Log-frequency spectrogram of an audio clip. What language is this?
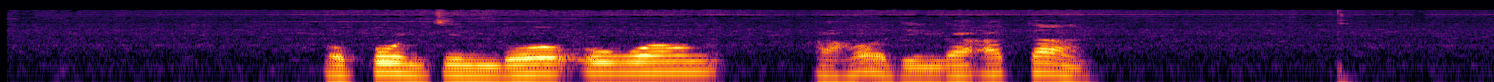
Mbo (Cameroon)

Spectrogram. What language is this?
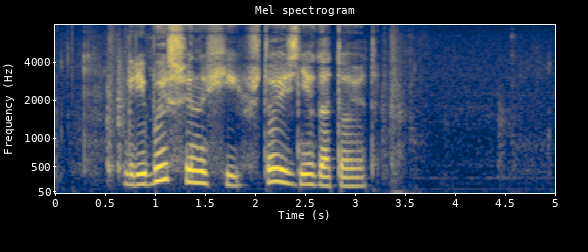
Russian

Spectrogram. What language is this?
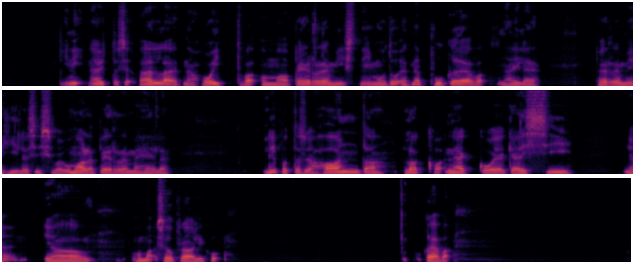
Võro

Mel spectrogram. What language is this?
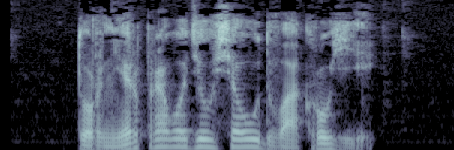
Belarusian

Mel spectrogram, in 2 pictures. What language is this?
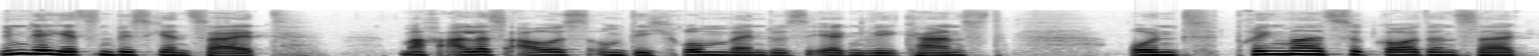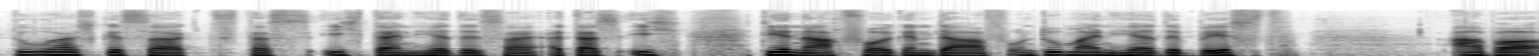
German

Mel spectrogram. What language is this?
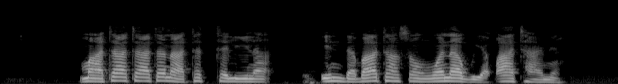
Hausa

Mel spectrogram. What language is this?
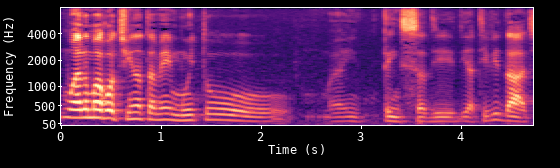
Portuguese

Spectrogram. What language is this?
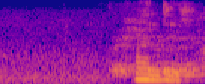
Punjabi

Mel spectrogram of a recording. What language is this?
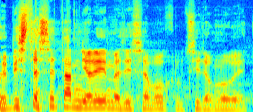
Czech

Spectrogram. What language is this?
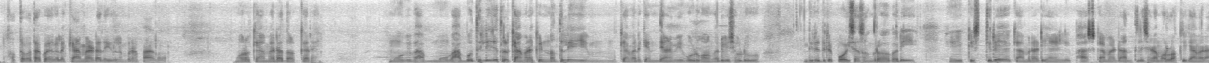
Odia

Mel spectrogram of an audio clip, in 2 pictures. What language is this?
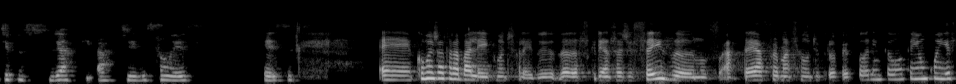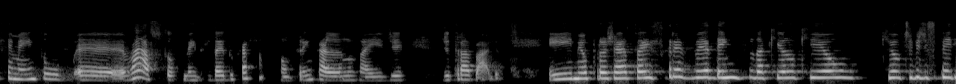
Portuguese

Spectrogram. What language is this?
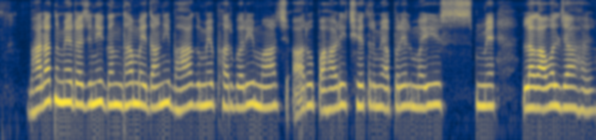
Magahi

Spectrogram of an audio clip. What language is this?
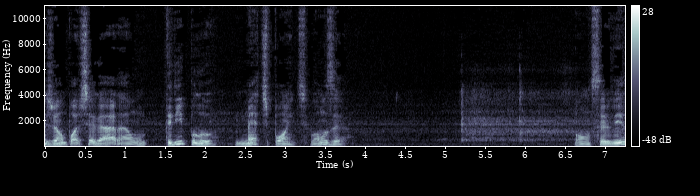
Portuguese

